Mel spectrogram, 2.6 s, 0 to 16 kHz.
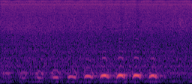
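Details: Ural owl calling close to a nest box on the night of 16 April 2024, the third night of visits, with about eight quick, deep hoots that become markedly louder.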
